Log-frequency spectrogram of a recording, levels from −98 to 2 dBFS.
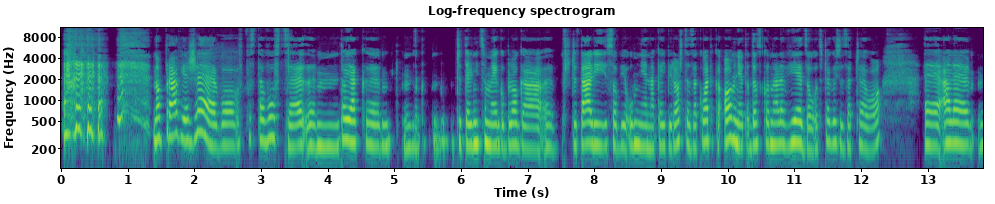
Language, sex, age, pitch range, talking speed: Polish, female, 20-39, 215-250 Hz, 120 wpm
